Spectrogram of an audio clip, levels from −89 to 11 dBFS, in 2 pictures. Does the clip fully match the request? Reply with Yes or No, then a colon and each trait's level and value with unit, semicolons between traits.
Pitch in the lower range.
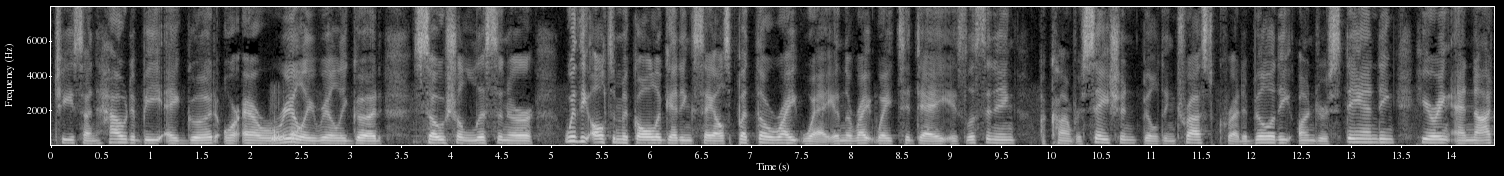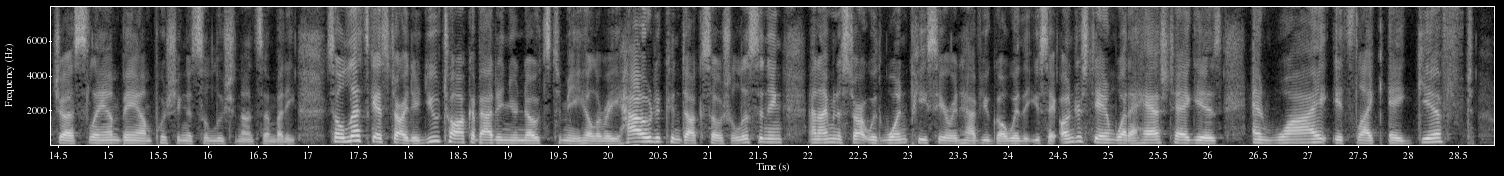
No: medium, 160 Hz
